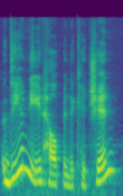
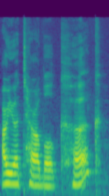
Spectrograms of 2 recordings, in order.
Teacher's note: you have to pull it up so it would sound like questions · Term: pull up the ending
